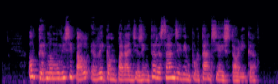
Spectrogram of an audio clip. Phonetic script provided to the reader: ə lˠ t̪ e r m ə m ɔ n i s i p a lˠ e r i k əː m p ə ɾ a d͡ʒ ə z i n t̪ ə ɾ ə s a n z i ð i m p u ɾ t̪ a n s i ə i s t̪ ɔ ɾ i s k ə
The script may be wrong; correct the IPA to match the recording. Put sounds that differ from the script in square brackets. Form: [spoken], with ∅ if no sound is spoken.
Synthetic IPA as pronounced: ə lˠ t̪ e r m ə m [u] n i s i p a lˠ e r i k [ə] m p ə ɾ a d͡ʒ ə z i n t̪ ə ɾ ə s a n z i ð i m p u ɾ t̪ a n s i ə i s t̪ ɔ ɾ i [∅] k ə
